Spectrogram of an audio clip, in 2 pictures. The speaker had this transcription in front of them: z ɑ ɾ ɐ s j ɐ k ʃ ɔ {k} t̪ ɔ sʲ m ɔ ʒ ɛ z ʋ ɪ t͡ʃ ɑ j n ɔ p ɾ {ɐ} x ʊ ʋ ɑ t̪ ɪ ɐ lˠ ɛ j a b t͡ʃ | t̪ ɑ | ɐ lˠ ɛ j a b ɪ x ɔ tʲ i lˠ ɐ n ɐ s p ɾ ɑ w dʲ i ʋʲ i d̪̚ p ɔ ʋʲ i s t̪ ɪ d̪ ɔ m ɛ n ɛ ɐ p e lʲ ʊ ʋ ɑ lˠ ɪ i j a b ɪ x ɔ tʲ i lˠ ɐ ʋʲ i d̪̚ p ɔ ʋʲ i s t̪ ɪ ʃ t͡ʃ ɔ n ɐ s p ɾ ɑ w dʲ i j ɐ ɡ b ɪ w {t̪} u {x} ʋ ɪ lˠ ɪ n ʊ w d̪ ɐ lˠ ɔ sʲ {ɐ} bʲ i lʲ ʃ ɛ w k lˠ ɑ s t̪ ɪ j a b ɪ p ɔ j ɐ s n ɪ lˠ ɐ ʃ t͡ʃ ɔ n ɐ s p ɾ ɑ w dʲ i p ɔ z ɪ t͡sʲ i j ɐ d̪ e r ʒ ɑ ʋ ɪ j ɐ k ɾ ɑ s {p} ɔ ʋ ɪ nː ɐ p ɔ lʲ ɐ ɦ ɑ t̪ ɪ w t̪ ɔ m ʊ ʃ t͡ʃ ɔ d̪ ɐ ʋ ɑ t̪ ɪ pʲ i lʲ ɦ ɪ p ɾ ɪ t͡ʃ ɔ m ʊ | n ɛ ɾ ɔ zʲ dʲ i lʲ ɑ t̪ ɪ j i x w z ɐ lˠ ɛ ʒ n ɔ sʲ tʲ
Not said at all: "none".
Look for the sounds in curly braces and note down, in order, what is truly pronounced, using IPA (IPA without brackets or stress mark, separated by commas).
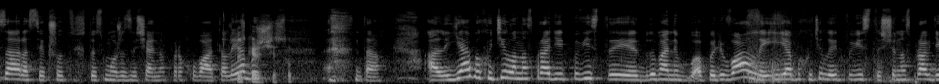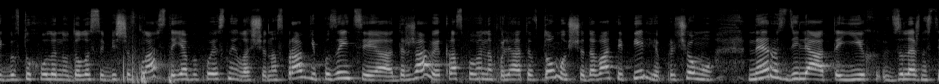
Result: x, ɐ, t̪, x, ɐ, p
